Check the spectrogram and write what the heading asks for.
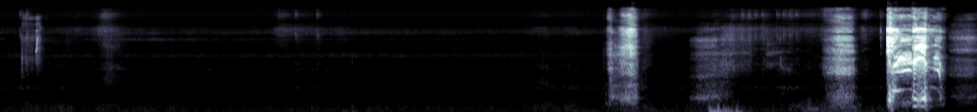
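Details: After a long quiet stretch, an adult gives about four short, breathy coughs or forceful exhales after a vape hit; cough after vaping.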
